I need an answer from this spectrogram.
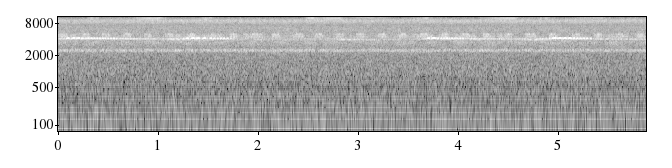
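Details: Autumn crickets in a forest, calling loudly with various other insects. Pulsed, trilled chirps repeat about every second over a steady high whine, all above a constant rushing stream.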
